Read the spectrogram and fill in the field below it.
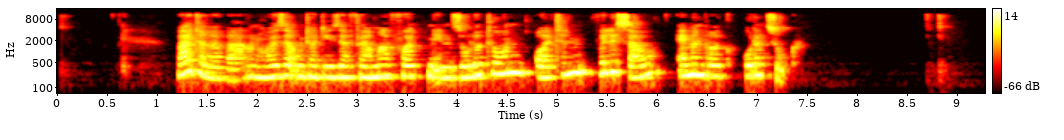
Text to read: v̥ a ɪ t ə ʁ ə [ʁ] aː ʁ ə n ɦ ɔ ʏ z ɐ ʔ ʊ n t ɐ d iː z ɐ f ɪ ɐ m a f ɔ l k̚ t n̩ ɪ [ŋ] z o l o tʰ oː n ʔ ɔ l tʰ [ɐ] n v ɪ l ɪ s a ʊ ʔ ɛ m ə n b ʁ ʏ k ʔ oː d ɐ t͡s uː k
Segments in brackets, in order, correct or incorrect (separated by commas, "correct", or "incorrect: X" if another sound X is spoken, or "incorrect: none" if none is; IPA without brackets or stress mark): incorrect: v, incorrect: n, incorrect: ə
